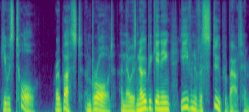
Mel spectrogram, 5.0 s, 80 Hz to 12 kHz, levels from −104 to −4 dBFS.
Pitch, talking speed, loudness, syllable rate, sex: 130 Hz, 205 wpm, -18 LUFS, 5.4 syllables/s, male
